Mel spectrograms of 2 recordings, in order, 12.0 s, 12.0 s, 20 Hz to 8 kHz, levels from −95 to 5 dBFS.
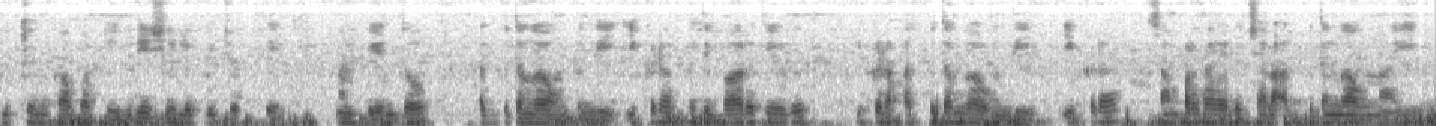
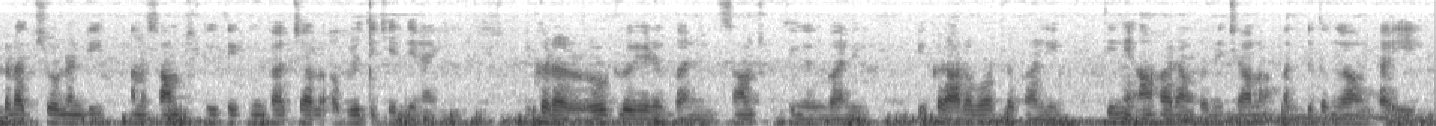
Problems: constant background noise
